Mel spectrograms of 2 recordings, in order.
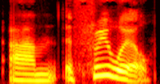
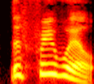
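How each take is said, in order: First: Said in the usual way. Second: Free said higher and pushed; a higher, leaned-on "free"; stress on free. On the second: Real, not acted. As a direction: lift and lean on "free" in "the free will". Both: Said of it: "repeats with emphasis".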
